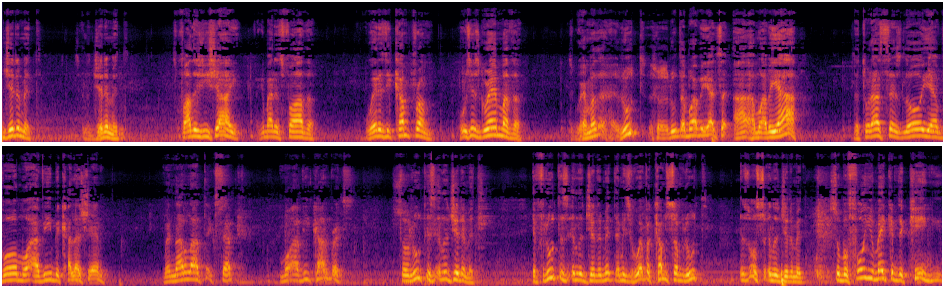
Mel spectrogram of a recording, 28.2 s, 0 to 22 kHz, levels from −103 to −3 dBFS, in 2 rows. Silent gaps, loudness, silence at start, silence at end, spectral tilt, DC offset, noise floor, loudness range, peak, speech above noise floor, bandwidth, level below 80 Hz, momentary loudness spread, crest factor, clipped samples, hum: none; -23 LUFS; 0 s; 0 s; -6.5 dB/octave; under 0.1%; -54 dBFS; 6 LU; -6 dBFS; 32 dB; 18 kHz; -52 dBFS; 13 LU; 18 dB; under 0.1%; none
